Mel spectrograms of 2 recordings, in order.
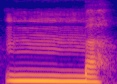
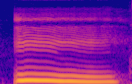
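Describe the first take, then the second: First: An m sound followed by a short uh vowel. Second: A plain held m sound with no vowel after. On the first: The speaker calls it wrong. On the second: The speaker calls it right.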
